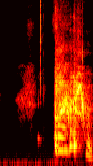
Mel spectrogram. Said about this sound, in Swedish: Oj, ursäkta, nu hostar jag mitt i podden. Men det kan vi klippa bort.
